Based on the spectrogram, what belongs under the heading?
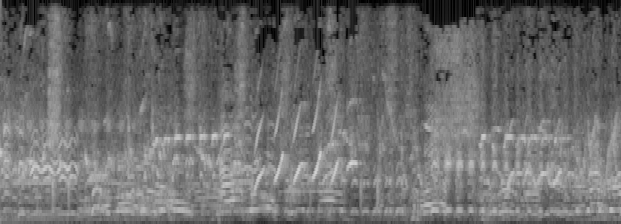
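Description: A greater green leafbird pours out a fast, unbroken jumble of sweet whistles, chirps and rising and falling slurs, with other chattering birds blending in.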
